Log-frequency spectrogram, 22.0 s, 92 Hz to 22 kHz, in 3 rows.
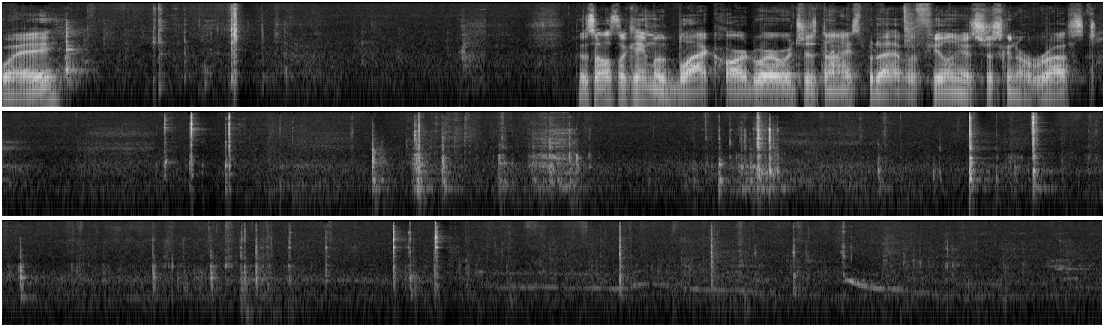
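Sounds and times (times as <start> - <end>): small metal clicks: 13.2 - 21.2.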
